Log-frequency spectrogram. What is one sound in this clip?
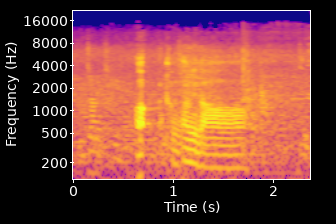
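A young man speaks politely close by.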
